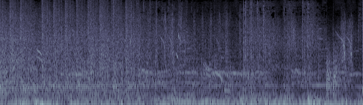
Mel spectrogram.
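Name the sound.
gunshots fired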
